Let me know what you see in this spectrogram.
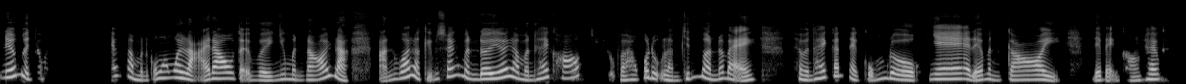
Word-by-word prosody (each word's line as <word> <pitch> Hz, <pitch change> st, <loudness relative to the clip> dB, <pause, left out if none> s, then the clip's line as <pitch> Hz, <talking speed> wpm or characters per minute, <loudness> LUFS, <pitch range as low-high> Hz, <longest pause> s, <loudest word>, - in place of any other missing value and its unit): nếu 340 Hz, +4 st, +4 dB
mà -, -, +2 dB
trong 270 Hz, -1 st, -15 dB, 0.6 s
chắc 395 Hz, +1 st, -7 dB
là 315 Hz, -, +1 dB
mình 200 Hz, -2 st, -4 dB
cũng 280 Hz, +7 st, -3 dB
hông 295 Hz, +2 st, -2 dB
quay 295 Hz, -3 st, +5 dB
lại 230 Hz, -, +3 dB
đâu, 275 Hz, 0 st, +6 dB
tại -, -, -1 dB
vì 190 Hz, -1 st, -1 dB
như 230 Hz, +4 st, -5 dB
mình 225 Hz, -4 st, -4 dB
nói 210 Hz, -, +2 dB
là -, -, +4 dB, 0.3 s
ảnh 225 Hz, -, -3 dB
quá 315 Hz, +5 st, +4 dB
là -, -, +2 dB
kiểm 250 Hz, -, -6 dB
soát 365 Hz, +10 st, -1 dB
mình 270 Hz, -8 st, -1 dB
đi 255 Hz, +2 st, +5 dB
á, 340 Hz, -, +6 dB
là 360 Hz, -, +2 dB
mình 210 Hz, -3 st, -3 dB
thấy 285 Hz, +7 st, 0 dB
khó 295 Hz, +2 st, -1 dB
chịu -, -, -19 dB
và 200 Hz, -, -1 dB
hông 220 Hz, 0 st, -5 dB
có -, -, 0 dB
được 265 Hz, -5 st, -1 dB
làm 195 Hz, -4 st, -2 dB
chính 260 Hz, +9 st, -5 dB
mình 270 Hz, -10 st, +1 dB
á 265 Hz, -, -1 dB
bạn. 215 Hz, -7 st, +2 dB, 0.5 s
Thì 230 Hz, -, 0 dB
mình 205 Hz, -, -1 dB
thấy 290 Hz, +5 st, 0 dB
cách 390 Hz, +4 st, -2 dB
này 225 Hz, -5 st, -1 dB
cũng 255 Hz, +8 st, -5 dB
được 220 Hz, -7 st, +4 dB
nha, 245 Hz, +1 st, +3 dB
để 200 Hz, +2 st, +2 dB
mình 230 Hz, -5 st, -5 dB
coi, 210 Hz, 0 st, +1 dB, 0.3 s
để 195 Hz, -, 0 dB
bạn -, -, -3 dB
còn 180 Hz, +1 st, -7 dB
theo 235 Hz, 0 st, +3 dB
cách 210 Hz, -5 st, -21 dB
245 Hz, 280 wpm, -23 LUFS, 210-285 Hz, 0.6 s, đâu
